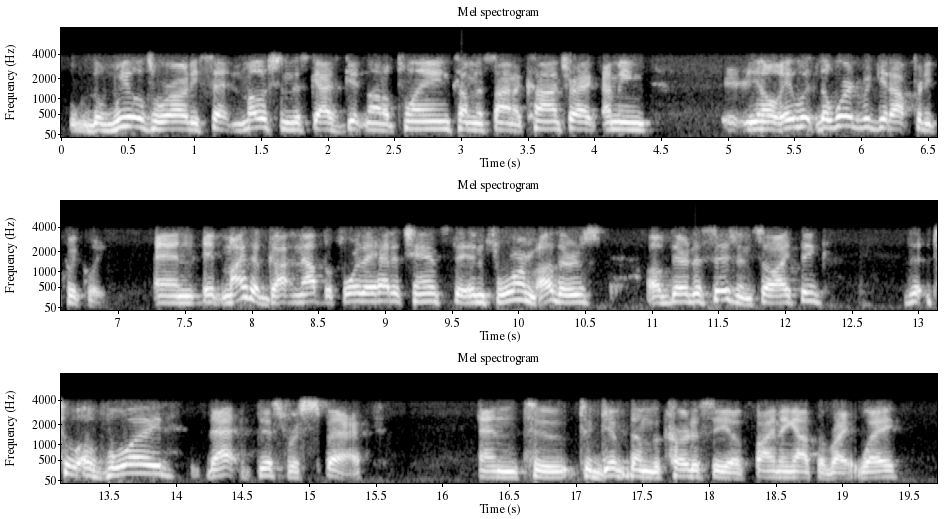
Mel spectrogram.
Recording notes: opens the phone lines to take some calls from listeners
